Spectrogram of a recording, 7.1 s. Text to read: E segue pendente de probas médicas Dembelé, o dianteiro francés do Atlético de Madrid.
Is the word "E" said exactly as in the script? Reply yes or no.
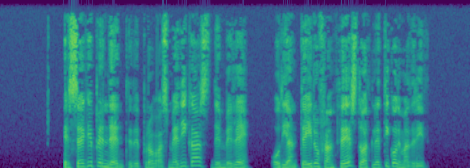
yes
